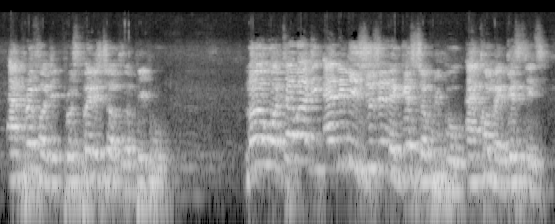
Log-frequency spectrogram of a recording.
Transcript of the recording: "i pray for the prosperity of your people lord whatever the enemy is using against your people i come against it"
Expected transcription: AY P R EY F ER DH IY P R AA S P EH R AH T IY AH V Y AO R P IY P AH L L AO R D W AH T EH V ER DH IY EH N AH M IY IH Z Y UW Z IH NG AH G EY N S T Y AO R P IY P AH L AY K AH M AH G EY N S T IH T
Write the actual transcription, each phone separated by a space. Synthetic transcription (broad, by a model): AY P R EY F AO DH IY P R AA S P EH R AH T IY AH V Y AO P IY P AH L N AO W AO T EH V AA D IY EH N AH M IY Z Y UW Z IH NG AH G EY N S T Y AO P IY P AH L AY K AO M AH G EY N S T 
